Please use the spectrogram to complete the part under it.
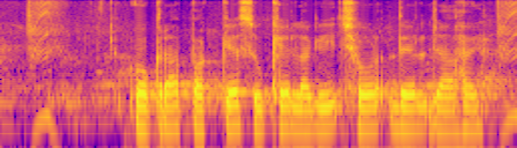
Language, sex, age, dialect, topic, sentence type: Magahi, male, 18-24, Central/Standard, agriculture, statement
